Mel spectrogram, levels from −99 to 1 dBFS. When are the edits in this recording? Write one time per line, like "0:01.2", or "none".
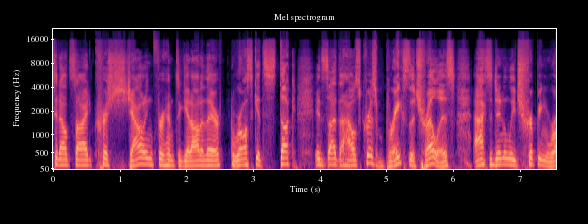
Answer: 0:02.6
